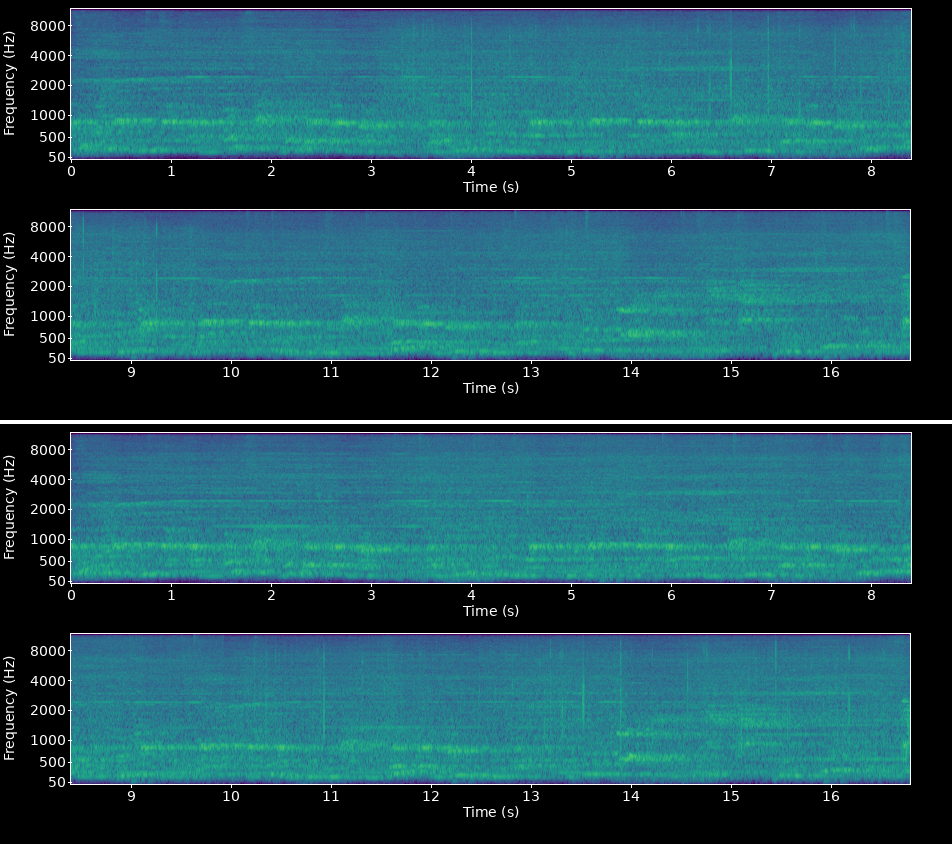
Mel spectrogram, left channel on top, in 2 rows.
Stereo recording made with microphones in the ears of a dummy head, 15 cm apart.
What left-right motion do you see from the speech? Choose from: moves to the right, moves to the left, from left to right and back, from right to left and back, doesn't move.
from left to right and back.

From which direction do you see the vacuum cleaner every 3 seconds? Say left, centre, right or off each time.
centre, right, right, right, right, right.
